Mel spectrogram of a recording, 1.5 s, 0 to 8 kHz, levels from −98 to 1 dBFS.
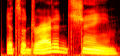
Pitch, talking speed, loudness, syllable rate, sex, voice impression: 125 Hz, 160 wpm, -18 LUFS, 4.4 syllables/s, male, very masculine, very adult-like, very middle-aged, very thick, tensed, very powerful, slightly dark, very hard, clear, fluent, cool, very intellectual, sincere, very calm, slightly friendly, slightly reassuring, unique, elegant, slightly wild, slightly sweet, kind, modest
